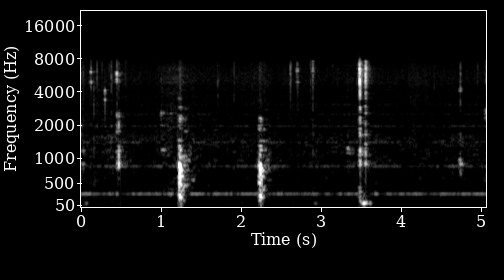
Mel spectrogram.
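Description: Scattered keystrokes on a computer keyboard: a few sharp clicks roughly a second apart with fainter taps between, over a faint steady hum.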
